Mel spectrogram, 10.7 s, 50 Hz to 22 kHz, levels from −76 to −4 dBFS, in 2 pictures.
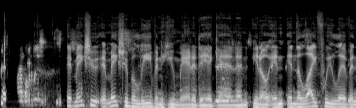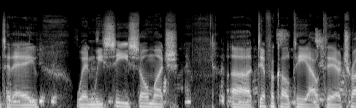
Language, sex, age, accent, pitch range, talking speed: English, male, 30-49, American, 90-110 Hz, 170 wpm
